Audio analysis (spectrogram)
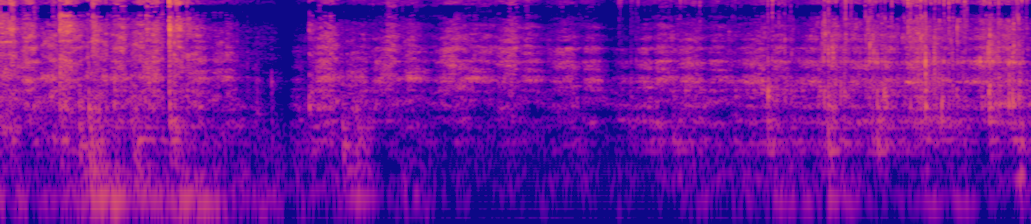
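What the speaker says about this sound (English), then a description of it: "Keep whisking." Lasagna sauce with milk is whisked in a pan, a quiet, busy scraping and clinking of the whisk against metal with liquid sloshing, pausing briefly midway before continuing.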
